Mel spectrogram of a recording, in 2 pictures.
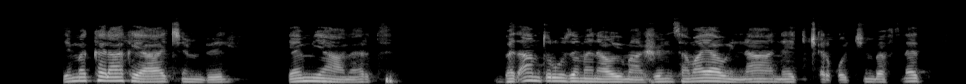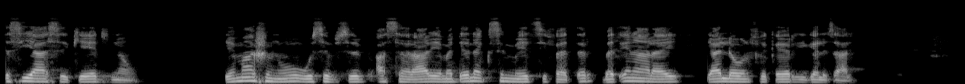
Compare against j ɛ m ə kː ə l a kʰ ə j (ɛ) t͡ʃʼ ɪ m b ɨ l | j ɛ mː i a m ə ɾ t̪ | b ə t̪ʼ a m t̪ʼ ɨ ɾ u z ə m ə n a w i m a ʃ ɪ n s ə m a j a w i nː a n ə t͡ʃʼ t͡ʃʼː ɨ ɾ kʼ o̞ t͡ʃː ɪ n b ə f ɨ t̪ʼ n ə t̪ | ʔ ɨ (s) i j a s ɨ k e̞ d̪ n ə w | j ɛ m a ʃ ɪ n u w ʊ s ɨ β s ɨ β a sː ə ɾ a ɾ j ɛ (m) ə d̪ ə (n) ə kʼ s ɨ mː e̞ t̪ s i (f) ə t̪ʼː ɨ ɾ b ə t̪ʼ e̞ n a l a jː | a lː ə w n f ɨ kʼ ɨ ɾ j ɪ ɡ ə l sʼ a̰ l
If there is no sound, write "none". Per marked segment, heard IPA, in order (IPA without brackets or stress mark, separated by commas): a, s, m, n, f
